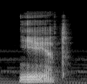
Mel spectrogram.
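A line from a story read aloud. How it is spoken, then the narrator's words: Hoarse, doubtful. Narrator (Russian): Голос Френа был хриплым, в нем явно сквозила нотка сомнения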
